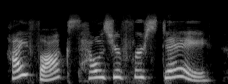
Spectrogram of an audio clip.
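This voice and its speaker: Storybook schoolgirl mouse, played by a woman, sincere and caring, lifted higher in pitch. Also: sing-song, slow, dry recording, clean studio sound, exaggerated voice. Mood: friendly, caring. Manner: sincere, explaining simply to family. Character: earnest little girl mouse, a caring schoolchild. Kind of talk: children's storybook read-aloud.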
